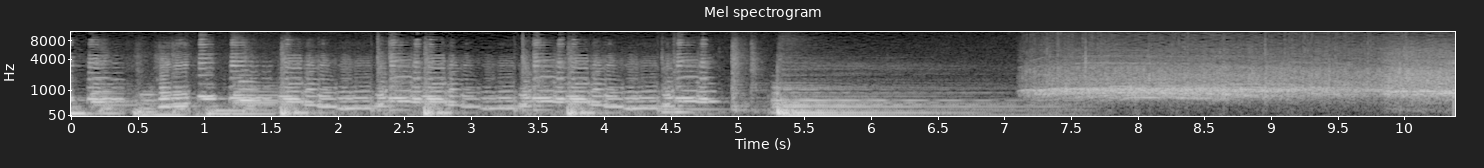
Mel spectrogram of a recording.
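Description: Swing big-band recording with saxophone and brass playing rhythmic hits, ending on a long held final chord about five seconds in that fades away. About seven seconds in, audience applause begins and continues.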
